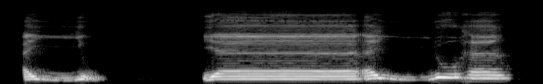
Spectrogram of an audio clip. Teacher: Lalu ayyuha, di sini ada huruf ya yang tak bertasdid, ya, ayyu, ya. Makhraj huruf ya adalah wasatul lisan, pertengahan lidah yang diangkat hingga hampir menyentuh langit-langit bagian atas.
